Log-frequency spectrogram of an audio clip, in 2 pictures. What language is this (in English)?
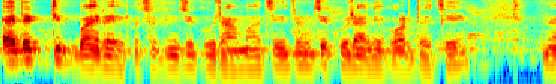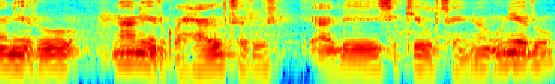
Nepali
